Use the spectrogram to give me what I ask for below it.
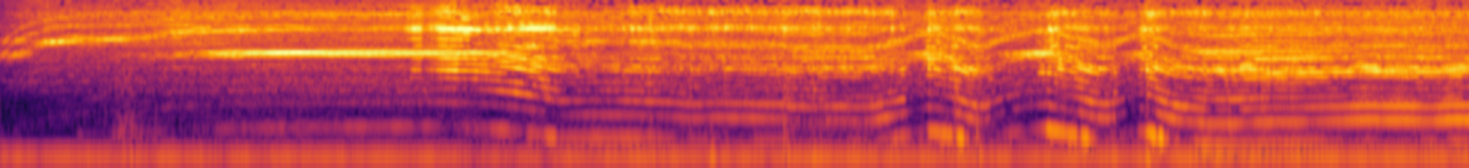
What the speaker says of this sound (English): Yeah, the little Dremel's nice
